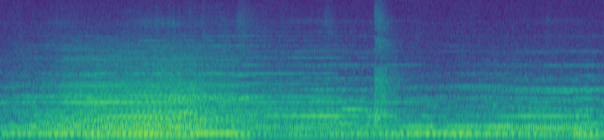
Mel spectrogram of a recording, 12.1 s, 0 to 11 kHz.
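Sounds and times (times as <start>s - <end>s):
bowed cello and double bass: 0.0s - 12.0s
sustained low chord: 0.0s - 12.0s.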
